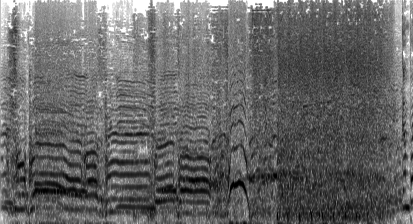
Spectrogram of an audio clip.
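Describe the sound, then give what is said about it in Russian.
A loud protest crowd at a spontaneous Wednesday-evening rally around a restaurant chants angry slogans in rhythmic, repeated bursts of many voices, with a rising shout partway through, then breaks into a roaring, noisy clamor of yelling. “Начался стихийный митинг, зазвучали довольно гневные лозунги, патриотические песни.”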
